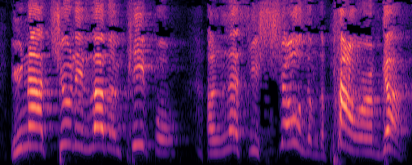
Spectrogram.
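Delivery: high, loud, shouted preaching; full-force preaching. Real, not acted. Preacher challenges the church to believe in God's power, impassioned preaching. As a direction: drive it home at full voice.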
